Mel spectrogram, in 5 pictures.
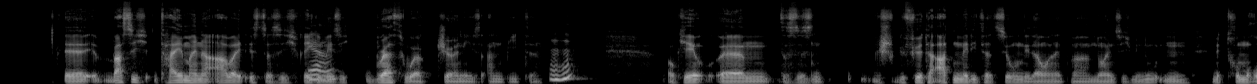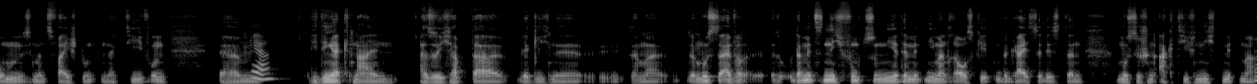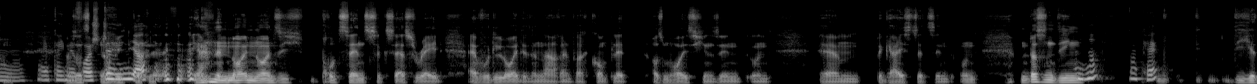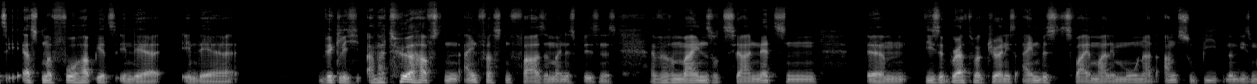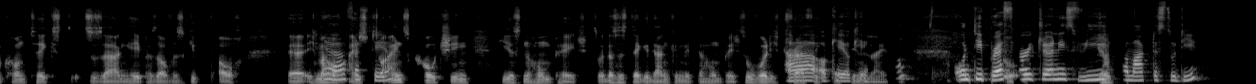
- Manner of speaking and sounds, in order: in English: "Breathwork Journeys"; chuckle; in English: "Success Rate"; in English: "Breathwork Journeys"; other background noise; in English: "Traffic"; in English: "Breathwork Journeys"
- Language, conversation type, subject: German, advice, Wie blockiert Prokrastination deinen Fortschritt bei wichtigen Zielen?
